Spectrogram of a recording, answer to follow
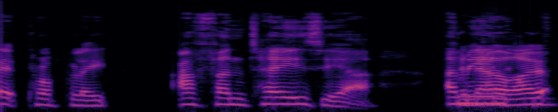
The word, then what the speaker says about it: aphantasia: And Julia, you telling us about, I want to say it properly, aphantasia.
